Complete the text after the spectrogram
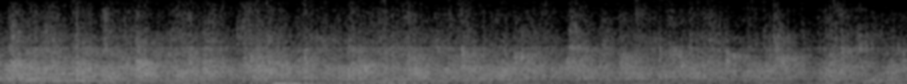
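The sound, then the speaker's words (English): A crowd claps for Jesus, many hands clapping steadily in a dense, continuous wash of sound that holds at an even level throughout, with a faint voice briefly audible underneath. “Come on, clap for Jesus.”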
